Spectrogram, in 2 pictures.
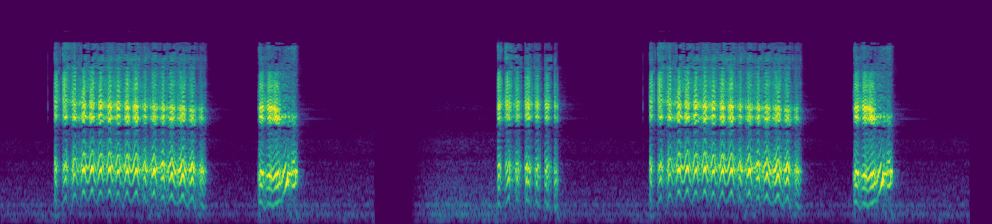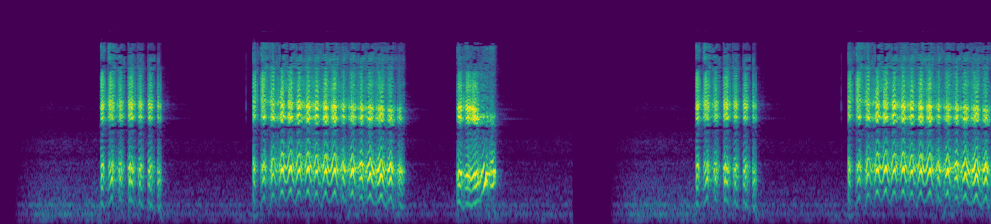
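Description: A goat gives loud, quavering bleats, each long cry often followed by a short clipped one.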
